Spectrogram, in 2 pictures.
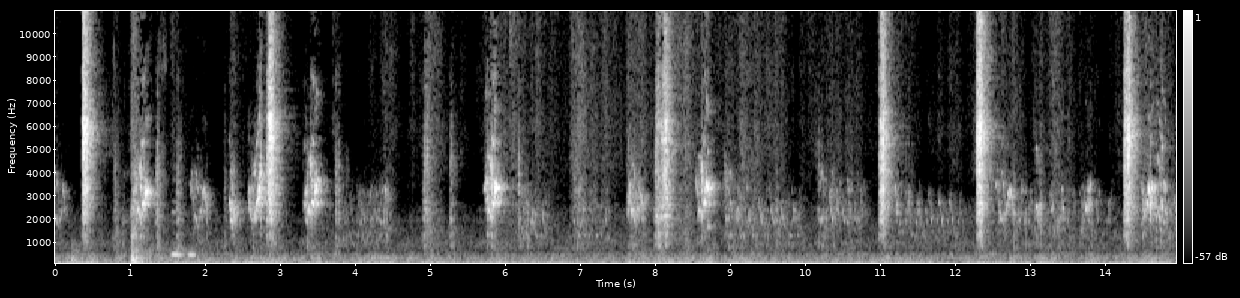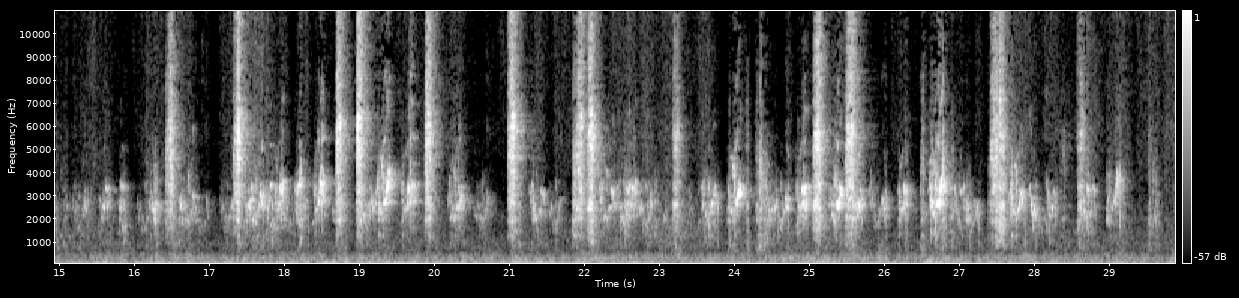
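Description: Pet budgerigars (parakeets) chirping: scattered sharp chirps at first, turning into a busier run of chattering warble from a little past halfway.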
